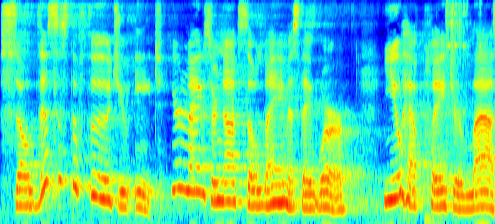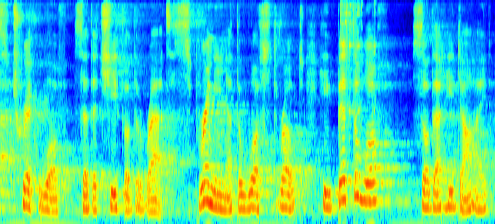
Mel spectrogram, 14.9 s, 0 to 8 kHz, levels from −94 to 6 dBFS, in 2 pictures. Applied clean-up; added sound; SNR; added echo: none; Shatter; 16 dB; reverberation time 2.8 s.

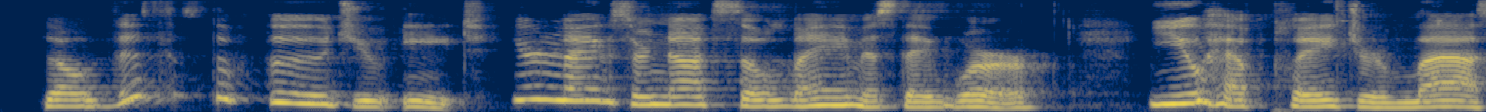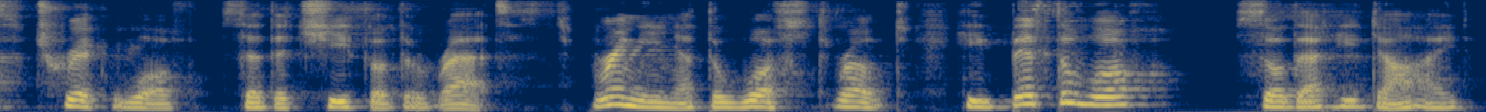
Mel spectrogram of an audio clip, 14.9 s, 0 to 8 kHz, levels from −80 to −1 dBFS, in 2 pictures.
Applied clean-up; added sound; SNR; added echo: neural mask model DeepFilterNet 3.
